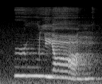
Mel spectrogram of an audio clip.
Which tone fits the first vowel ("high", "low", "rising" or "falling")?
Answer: high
